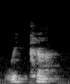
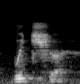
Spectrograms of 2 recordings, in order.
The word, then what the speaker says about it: Wicca: And it's pronounced Wicca, not Witcher.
